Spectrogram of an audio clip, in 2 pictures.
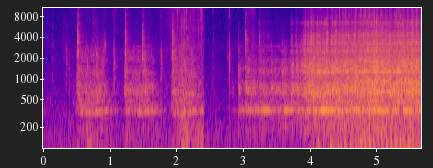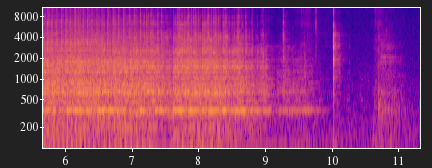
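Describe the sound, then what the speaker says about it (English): A longarm quilting machine stitches in the ditch with templates for stacked-arc borders and sashings, making a steady, close mechanical whir that runs continuously for several seconds amid shorter bursts and clicks before and after. "So I would stitch in the ditch down here."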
